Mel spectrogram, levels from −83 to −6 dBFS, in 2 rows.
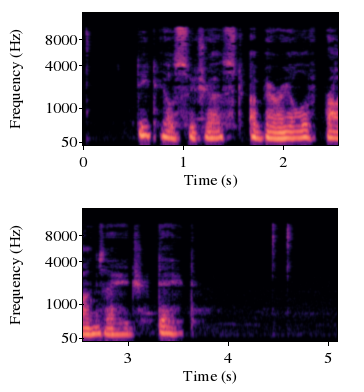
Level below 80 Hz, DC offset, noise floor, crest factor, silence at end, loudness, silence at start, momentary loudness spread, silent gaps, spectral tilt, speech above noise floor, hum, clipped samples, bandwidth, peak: -68 dBFS; under 0.1%; -70 dBFS; 18 dB; 0.45 s; -30 LUFS; 0.55 s; 20 LU; none; -5.5 dB/octave; 41 dB; none; under 0.1%; 11.5 kHz; -14 dBFS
